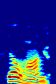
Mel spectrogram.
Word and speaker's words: Johann: my Presley's one okay j-o-h-a-n-n they pronounce that as a Yohan yeah yeah yeah yo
